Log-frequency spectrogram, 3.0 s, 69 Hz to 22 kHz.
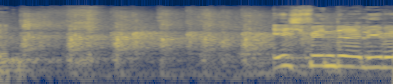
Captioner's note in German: Beifall CDU und BÜNDNIS 90/DIE GRÜNEN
